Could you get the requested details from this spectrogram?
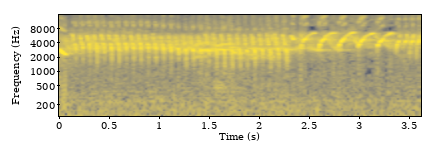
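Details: Canary song for mating and stimulating other birds: a dense high rolling trill followed by a few looping, rising-and-falling whistled notes repeated in quick succession.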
